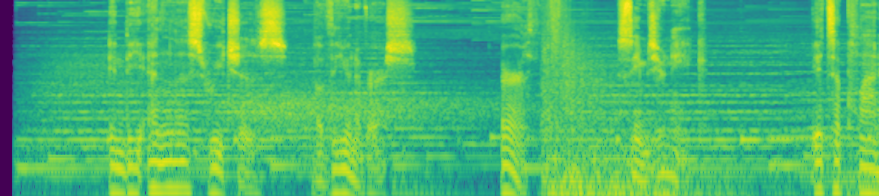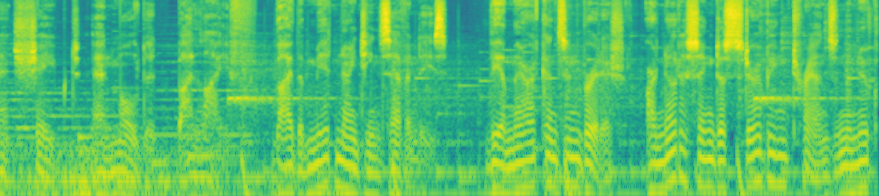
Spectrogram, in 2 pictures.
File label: Narration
